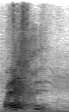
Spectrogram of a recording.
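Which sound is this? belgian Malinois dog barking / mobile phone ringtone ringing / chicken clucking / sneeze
sneeze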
